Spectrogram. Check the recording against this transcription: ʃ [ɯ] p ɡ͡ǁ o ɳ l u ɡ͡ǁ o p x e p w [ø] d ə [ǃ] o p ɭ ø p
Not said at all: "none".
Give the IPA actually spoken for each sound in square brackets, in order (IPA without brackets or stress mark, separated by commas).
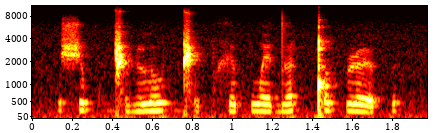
ɯ, e, ǃ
